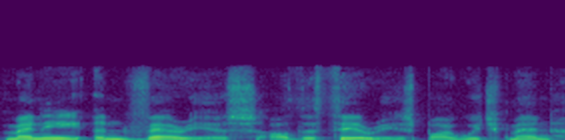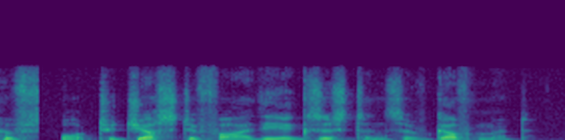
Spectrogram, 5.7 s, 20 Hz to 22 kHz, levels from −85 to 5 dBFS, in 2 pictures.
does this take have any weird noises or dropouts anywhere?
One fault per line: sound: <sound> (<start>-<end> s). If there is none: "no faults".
sound: dropout (3.0-3.1 s)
